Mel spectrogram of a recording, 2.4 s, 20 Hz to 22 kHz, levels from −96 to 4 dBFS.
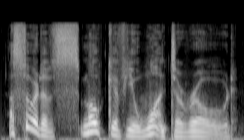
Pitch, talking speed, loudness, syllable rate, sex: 130 Hz, 220 wpm, -18 LUFS, 4.5 syllables/s, male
